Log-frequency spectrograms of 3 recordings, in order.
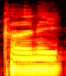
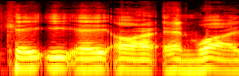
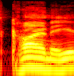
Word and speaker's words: Kearny: on the turnpike, and you think it's pronounced Kearny. Yeah, it's that place, K E A R N Y, but it's Kearny. It's always been Kearny.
